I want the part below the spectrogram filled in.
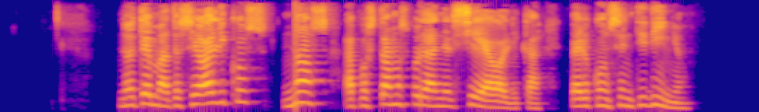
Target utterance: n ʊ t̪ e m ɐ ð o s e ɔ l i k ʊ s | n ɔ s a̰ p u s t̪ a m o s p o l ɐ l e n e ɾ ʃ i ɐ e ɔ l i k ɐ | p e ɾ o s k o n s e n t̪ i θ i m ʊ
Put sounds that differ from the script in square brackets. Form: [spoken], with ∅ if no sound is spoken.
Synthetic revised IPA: n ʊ t̪ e m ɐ ð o s e ɔ l i k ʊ s | n ɔ s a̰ p [o] s t̪ a m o s p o l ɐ [∅] e n e ɾ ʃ i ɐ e ɔ l i k ɐ | p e ɾ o [∅] k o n s e n t̪ i [ð] i [ɲ] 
